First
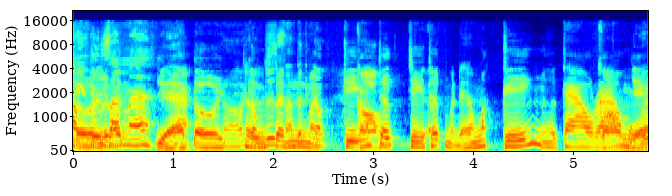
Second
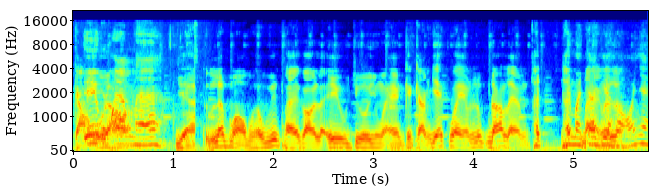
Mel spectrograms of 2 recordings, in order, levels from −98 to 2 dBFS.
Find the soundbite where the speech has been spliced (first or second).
second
